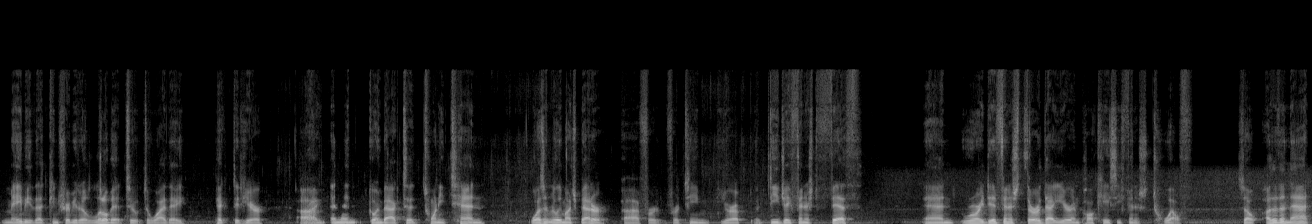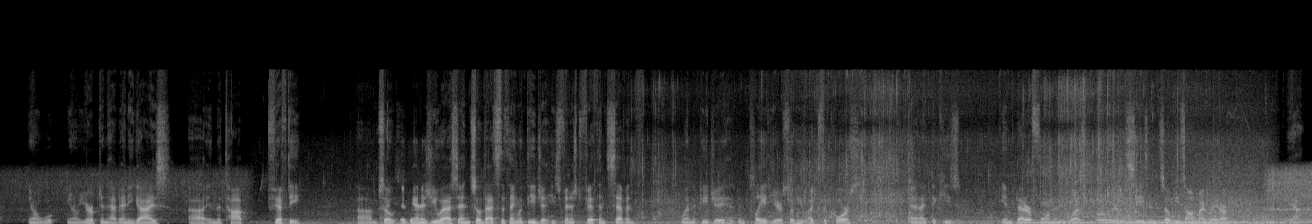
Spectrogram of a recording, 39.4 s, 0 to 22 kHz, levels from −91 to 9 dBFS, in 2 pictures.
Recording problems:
rain or running water; loud; throughout; 5 dB below the speech

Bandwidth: 15 kHz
